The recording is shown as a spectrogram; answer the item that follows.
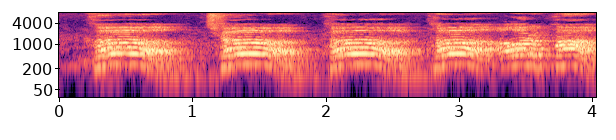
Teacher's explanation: इसी प्रकार तालिका का दूसरा खंड, तालिका का दूसरा खंड, ठीक है मित्रों, तालिका का दूसरा खंड अर्थात तालिका के दूसरे खंड में आने वाले सभी वर्ण ख, छ, ठ, थ और फ ये अघोष और महाप्राण दोनों होंगे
